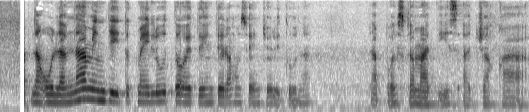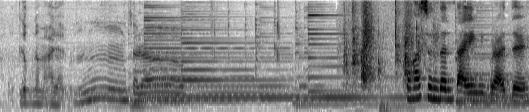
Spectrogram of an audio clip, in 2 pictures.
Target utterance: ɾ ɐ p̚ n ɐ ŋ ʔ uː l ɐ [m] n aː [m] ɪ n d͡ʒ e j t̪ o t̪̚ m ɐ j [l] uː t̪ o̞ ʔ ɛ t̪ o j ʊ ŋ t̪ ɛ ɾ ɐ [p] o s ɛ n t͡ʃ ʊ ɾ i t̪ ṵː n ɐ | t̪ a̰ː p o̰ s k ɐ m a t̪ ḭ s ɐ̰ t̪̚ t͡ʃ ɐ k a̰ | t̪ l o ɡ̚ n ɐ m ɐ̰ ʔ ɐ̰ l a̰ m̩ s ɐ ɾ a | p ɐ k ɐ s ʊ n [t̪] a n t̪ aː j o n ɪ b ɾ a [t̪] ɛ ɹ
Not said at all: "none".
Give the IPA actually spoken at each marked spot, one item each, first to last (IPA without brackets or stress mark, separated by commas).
m, m, l, k, d̪, d̪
